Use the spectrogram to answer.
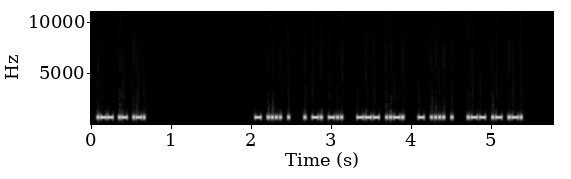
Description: Morse code, heard as a keyed tone, about 50 wpm, 700 Hz. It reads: WAR THE END OF THE WAR
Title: Speed-Racing - Sets of 5 Words 40wpm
